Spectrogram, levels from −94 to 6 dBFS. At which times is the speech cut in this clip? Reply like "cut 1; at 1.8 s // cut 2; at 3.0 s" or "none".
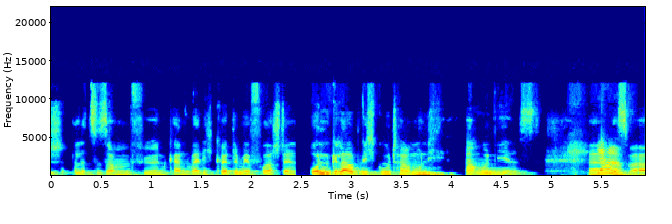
cut 1; at 2.4 s // cut 2; at 4.1 s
